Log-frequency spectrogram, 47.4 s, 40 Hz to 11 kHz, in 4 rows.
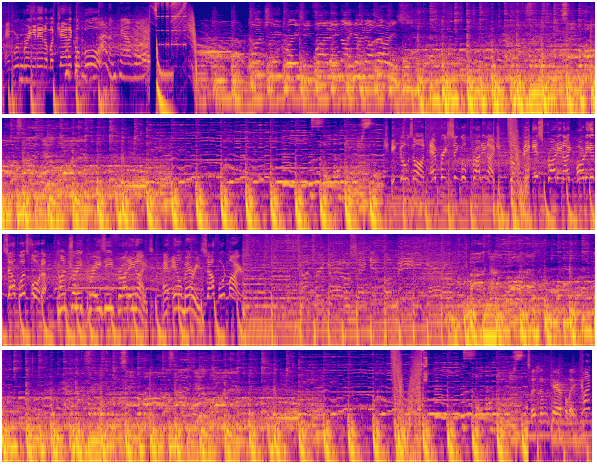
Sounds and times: Exciting music: 0.0s - 47.3s
Happy music: 0.0s - 47.3s.

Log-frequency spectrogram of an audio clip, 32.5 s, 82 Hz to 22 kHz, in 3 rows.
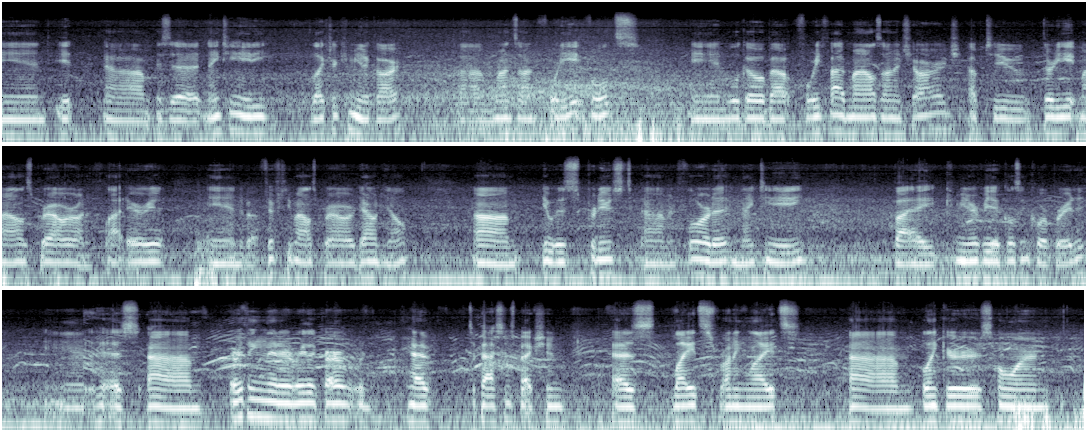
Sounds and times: Speech: 0.0s - 14.9s, 15.6s - 18.9s, 19.8s - 32.5s.

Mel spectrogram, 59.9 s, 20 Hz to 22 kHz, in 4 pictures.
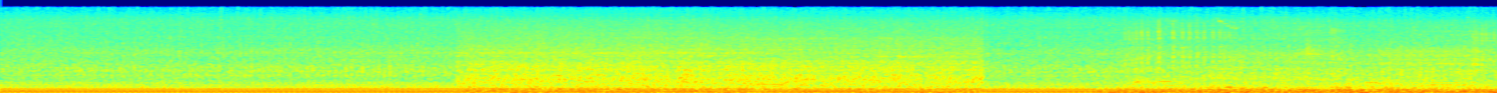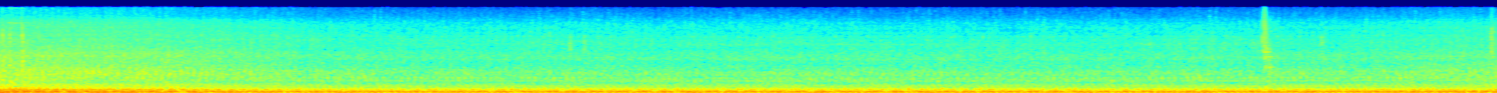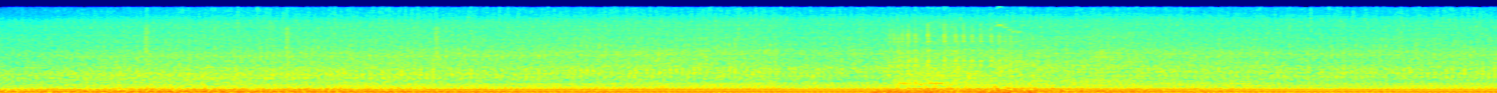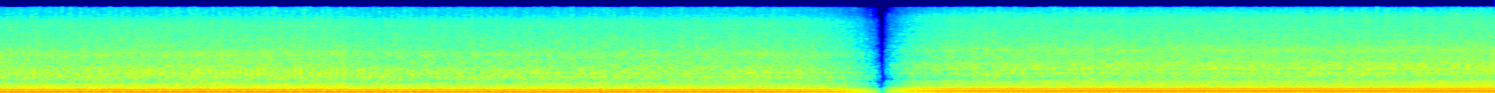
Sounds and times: Vehicle: 0.0s - 59.8s.

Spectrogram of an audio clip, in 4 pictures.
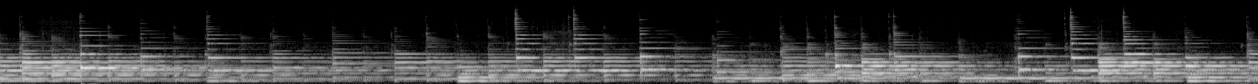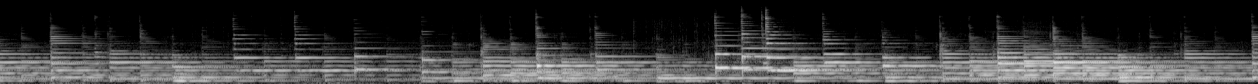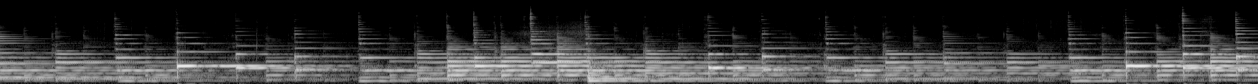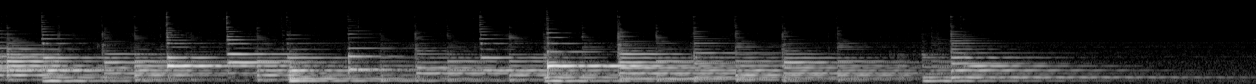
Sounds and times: Bowed string instrument: 0.0s - 50.3s
Harp: 0.0s - 50.3s
Zither: 0.0s - 50.3s.

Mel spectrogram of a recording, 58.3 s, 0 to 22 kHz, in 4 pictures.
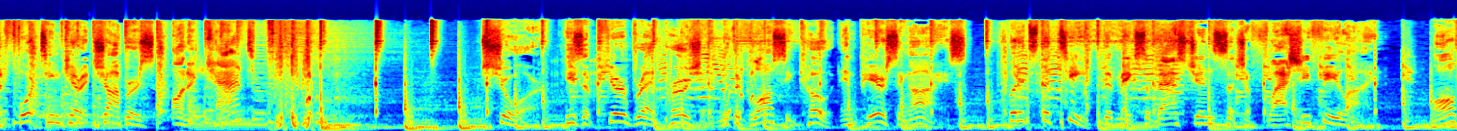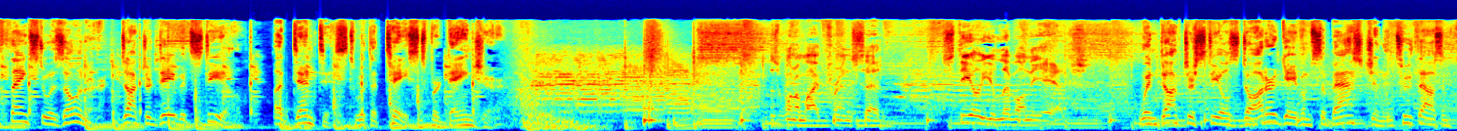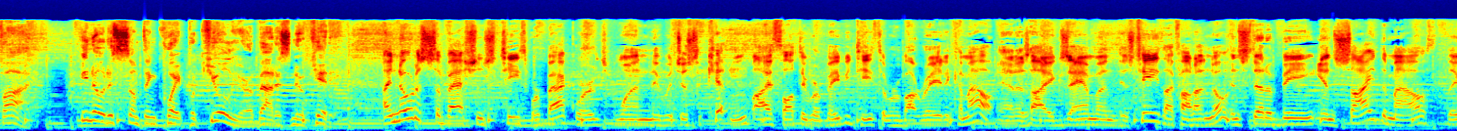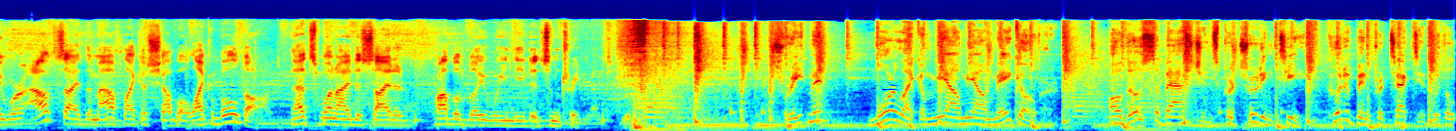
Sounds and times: Speech: 0.0s - 2.7s, 4.8s - 13.8s, 14.4s - 19.7s, 22.3s - 50.0s, 51.4s - 58.2s
Music: 0.0s - 58.2s.

